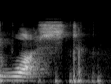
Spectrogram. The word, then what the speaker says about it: washed: So, olha a pronúncia, gente. Washed. É tipo quando você tá com, sabe seu amigo Washington? Que ninguém chama ele de Washington. Você fala, cadê Washed? É isso, tá? It's like washed.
